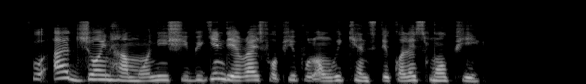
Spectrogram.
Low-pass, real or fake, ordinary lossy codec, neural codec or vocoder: none; real; none; none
